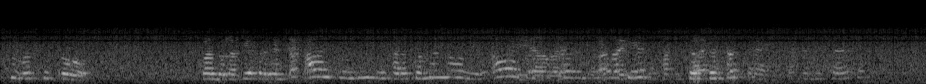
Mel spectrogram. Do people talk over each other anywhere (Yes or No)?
Yes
